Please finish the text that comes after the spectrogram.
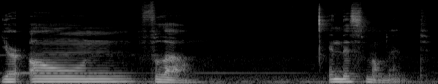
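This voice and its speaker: Very slow-paced meditation guide over music. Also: mid-range voice, steady tone, a little mellow. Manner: soothing, unhurried, with long pauses between short phrases.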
